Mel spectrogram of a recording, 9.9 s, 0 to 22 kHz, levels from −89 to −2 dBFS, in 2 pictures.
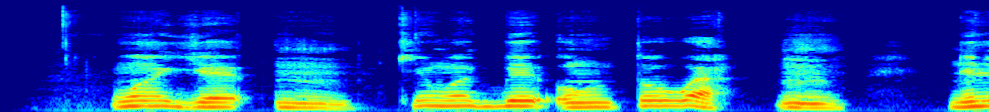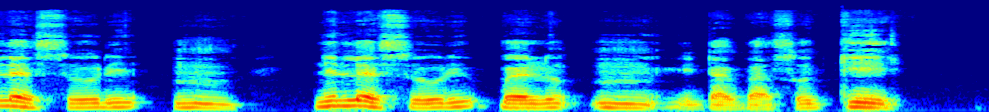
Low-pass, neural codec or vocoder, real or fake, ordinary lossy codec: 19.8 kHz; vocoder, 44.1 kHz, 128 mel bands every 512 samples, BigVGAN v2; fake; AAC, 48 kbps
